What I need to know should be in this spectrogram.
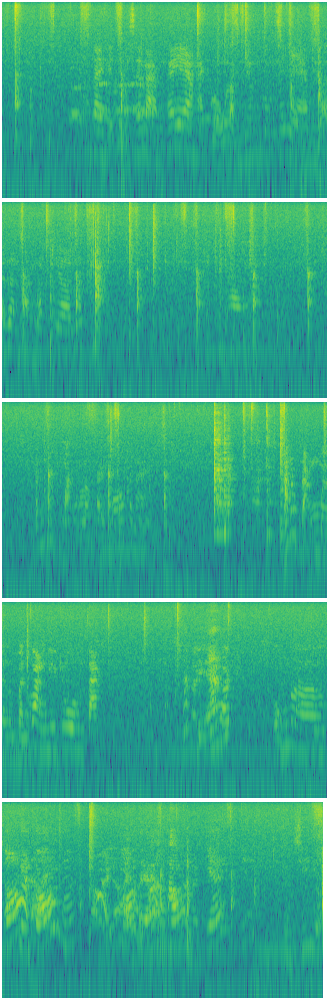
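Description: A middle-aged woman talks nearby in a relaxed way.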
